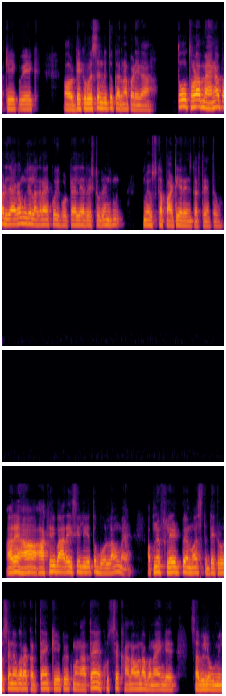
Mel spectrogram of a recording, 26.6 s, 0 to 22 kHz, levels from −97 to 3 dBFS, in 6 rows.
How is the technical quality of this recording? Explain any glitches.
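The recording has no glitches to explain. No technical faults can be heard anywhere in the speech.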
